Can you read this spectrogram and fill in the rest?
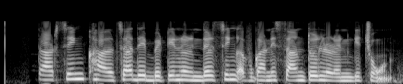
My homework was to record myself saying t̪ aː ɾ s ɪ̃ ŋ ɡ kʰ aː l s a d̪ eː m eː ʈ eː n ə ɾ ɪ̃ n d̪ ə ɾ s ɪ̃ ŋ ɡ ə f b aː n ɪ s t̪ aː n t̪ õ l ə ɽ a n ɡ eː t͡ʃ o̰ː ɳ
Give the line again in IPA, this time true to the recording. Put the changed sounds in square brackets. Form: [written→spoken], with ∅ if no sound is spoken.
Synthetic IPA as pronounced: t̪ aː ɾ s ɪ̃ ŋ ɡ kʰ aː l s a d̪ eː [m→b] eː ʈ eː n ə ɾ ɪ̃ n d̪ ə ɾ s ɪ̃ ŋ ɡ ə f [b→ɡ] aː n ɪ s t̪ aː n t̪ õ l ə ɽ [a→ə] n ɡ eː t͡ʃ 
